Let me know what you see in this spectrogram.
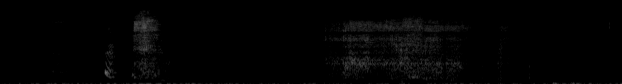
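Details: A person who is sick with a cold: a quick in-breath, a sharp sneeze, then a longer forceful sneeze or nose blow and sniffles; sneezing.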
